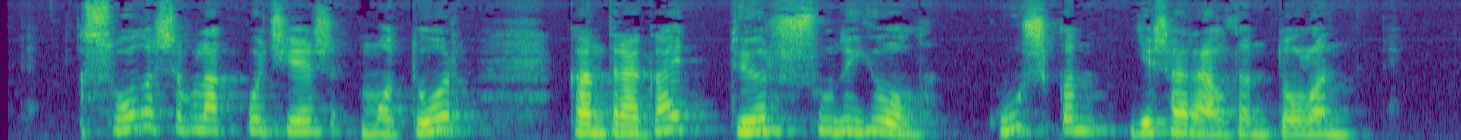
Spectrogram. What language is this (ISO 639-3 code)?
chm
